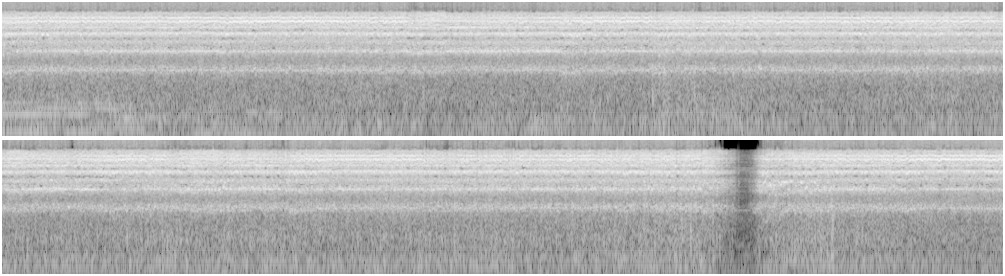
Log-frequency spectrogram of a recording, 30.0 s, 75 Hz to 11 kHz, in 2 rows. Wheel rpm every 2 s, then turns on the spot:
230, 230, 230, 230, 230, 230, 230, 230, 230, 220, 230, 240, 190, 150, 230.
none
